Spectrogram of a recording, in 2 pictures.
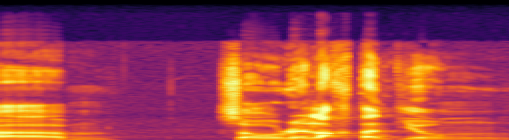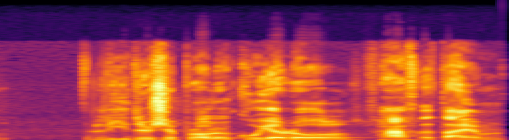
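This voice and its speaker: A man talks at a moderate pace. He speaks with a Filipino accent. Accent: Filipino English, code-switching with Tagalog. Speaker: esports caster. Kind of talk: casual interview. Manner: halting, many fillers.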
